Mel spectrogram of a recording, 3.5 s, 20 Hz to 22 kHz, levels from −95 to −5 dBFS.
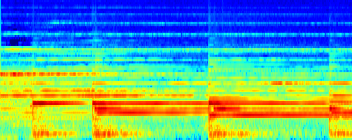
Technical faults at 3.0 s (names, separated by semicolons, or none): audio read two samples at a time (double speed)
